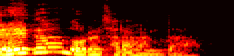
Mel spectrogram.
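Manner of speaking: strong, hard stress on 내가. Reading a korean sentence aloud, strongly emphasizing the subject: strong stress on 내가. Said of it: "내가라는 주어를 아주 강조해서 말하는 것입니다".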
